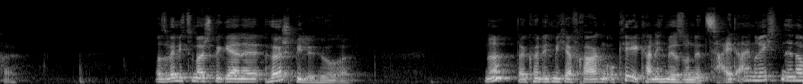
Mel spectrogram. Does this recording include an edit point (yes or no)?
no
